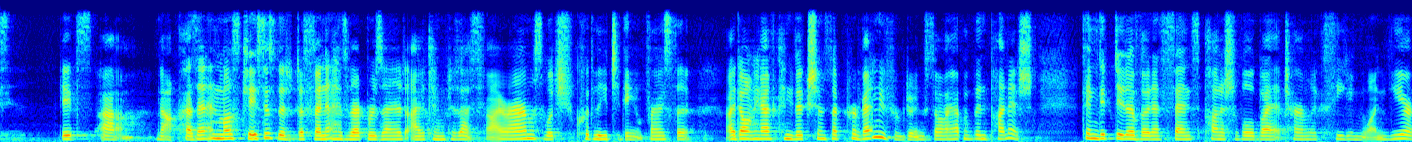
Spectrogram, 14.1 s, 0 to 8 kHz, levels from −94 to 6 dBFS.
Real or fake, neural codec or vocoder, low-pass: fake; codec, 16 kHz, 1 kbps, FunCodec, trained on Chinese and English, 50 frames a second; 7.2 kHz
